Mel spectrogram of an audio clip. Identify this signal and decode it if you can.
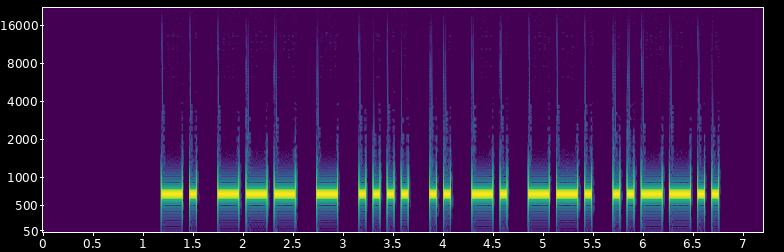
Morse code, heard as a keyed tone, about 17 wpm, 700 Hz. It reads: NOTHING?
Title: 4x Word-Spacing - Sentences from Top 500 Words - 17wpm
